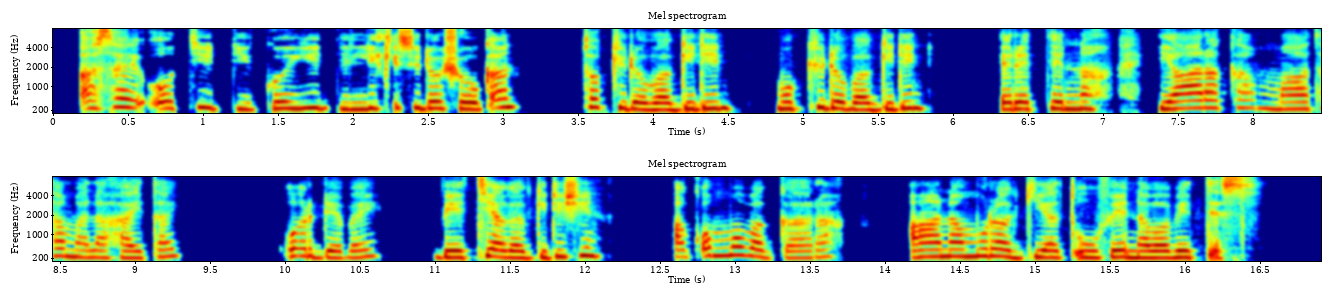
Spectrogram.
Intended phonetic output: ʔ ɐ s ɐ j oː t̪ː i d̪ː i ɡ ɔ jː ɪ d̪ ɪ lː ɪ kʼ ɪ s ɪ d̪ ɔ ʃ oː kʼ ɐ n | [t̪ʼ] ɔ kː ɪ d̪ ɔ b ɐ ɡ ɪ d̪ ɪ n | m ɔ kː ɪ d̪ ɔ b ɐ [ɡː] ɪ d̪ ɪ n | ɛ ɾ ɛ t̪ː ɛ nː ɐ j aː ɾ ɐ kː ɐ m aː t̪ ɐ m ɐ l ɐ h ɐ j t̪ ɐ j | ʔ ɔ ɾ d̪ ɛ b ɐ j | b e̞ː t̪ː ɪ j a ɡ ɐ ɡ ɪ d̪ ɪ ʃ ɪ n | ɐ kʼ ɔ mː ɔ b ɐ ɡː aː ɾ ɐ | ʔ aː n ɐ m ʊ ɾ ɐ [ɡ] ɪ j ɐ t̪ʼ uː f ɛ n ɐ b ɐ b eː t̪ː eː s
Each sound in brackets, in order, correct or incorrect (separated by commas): incorrect, incorrect, correct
